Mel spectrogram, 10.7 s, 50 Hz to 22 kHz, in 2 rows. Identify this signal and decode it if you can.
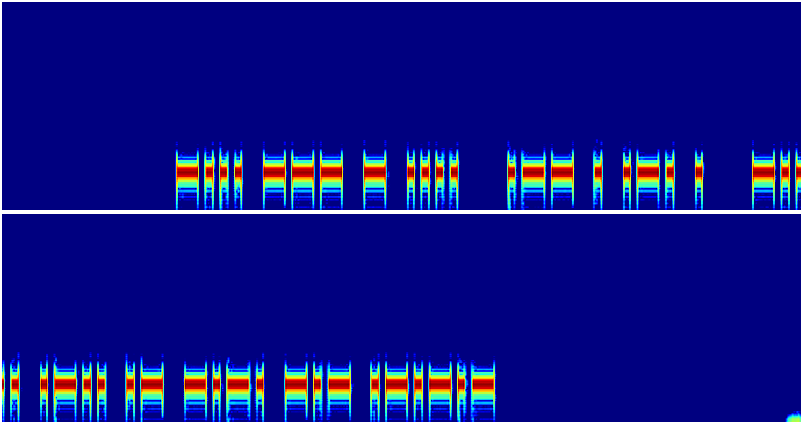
Morse code, heard as a keyed tone, about 25 wpm, 700 Hz. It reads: BOTH WERE BLACK.
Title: Sentences from Top 1000 Words - Review Part 2 - 25wpm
